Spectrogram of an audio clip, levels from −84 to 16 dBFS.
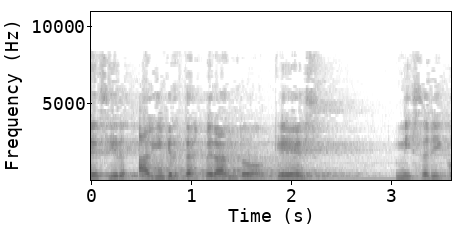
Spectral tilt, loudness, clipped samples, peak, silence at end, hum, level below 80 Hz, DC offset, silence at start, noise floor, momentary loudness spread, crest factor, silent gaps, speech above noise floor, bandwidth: -5 dB/octave; -31 LUFS; under 0.1%; -10 dBFS; 0 s; none; -74 dBFS; 0.5%; 0 s; -54 dBFS; 15 LU; 22 dB; none; 23 dB; 8.8 kHz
